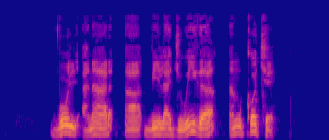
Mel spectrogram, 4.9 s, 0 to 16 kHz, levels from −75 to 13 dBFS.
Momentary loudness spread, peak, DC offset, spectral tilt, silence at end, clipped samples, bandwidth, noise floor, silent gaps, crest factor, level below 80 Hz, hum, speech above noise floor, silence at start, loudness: 9 LU; -4 dBFS; under 0.1%; -5.5 dB/octave; 0.85 s; under 0.1%; 11.5 kHz; -79 dBFS; none; 18 dB; -60 dBFS; none; 59 dB; 0.75 s; -20 LUFS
